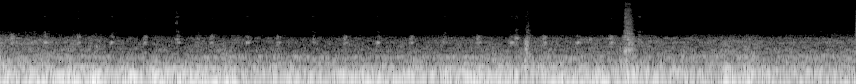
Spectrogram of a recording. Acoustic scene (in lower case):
car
